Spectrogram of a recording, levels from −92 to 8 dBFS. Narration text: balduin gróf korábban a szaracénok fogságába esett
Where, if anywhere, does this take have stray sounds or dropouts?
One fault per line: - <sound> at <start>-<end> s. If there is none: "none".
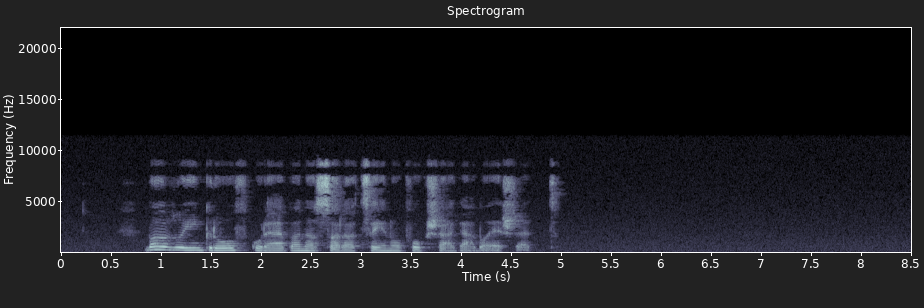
none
